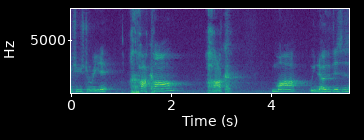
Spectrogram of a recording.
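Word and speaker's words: חכמה: Hakam, hakma. We know that this is a silent shavah. How do we know that? Preceded by a vowel.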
